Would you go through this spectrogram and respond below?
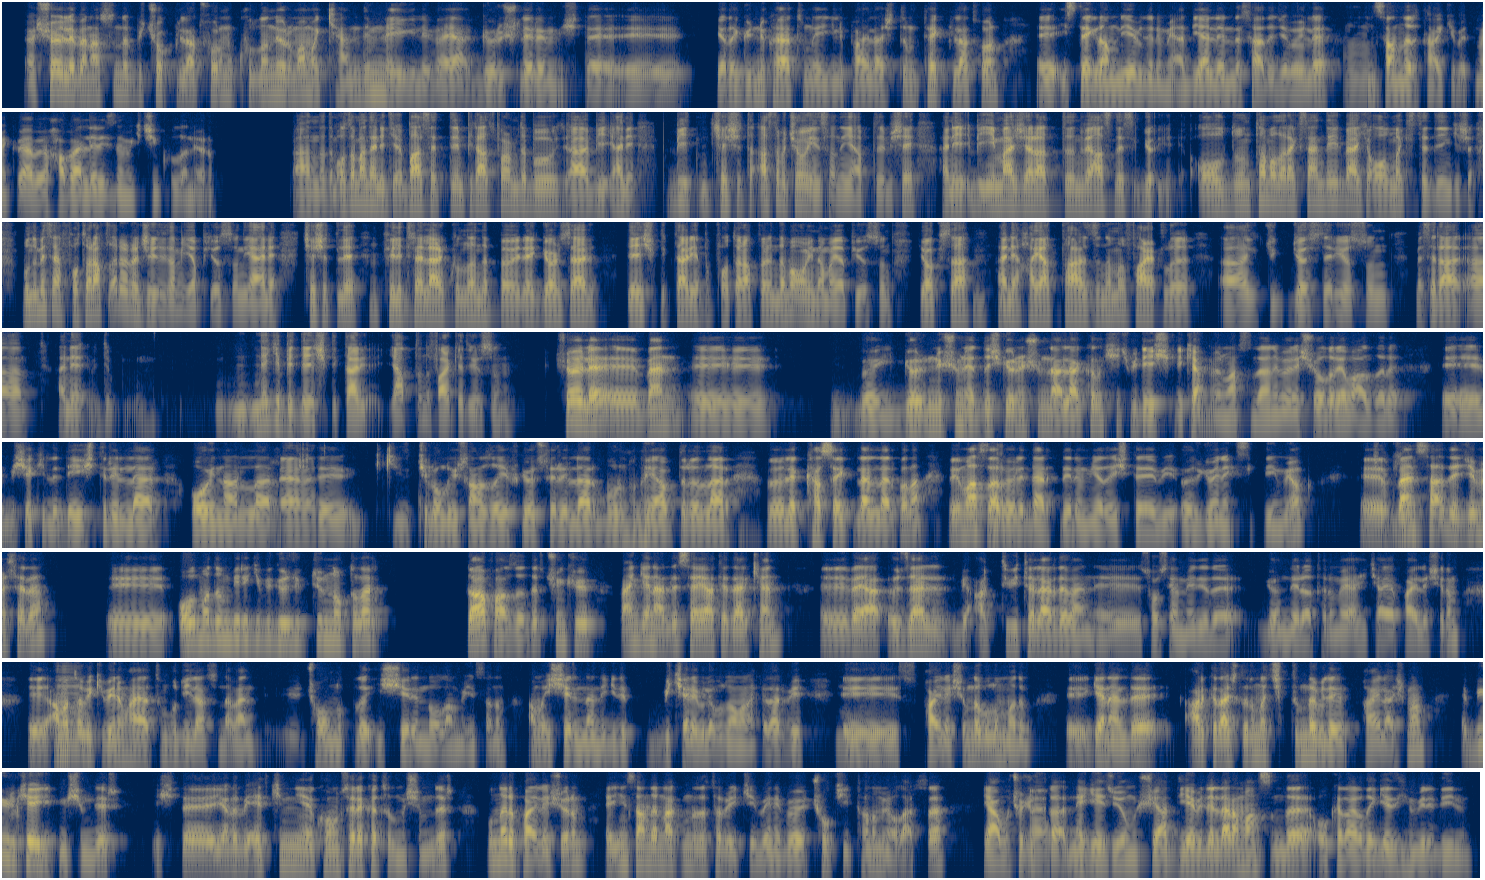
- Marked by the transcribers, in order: tapping; laughing while speaking: "burnunu yaptırırlar"; chuckle
- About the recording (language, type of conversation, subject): Turkish, podcast, Sosyal medyada gösterdiğin imaj ile gerçekteki sen arasında fark var mı?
